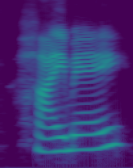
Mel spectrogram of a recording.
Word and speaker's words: Jaime: Jaime, because my name is spelled J-A-I-M-E, which in usually Mexican, I think some Spanish people too, it's a male name.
